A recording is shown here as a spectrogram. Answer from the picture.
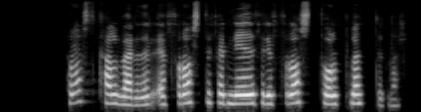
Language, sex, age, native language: Icelandic, female, 40-49, Icelandic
